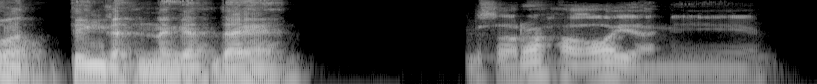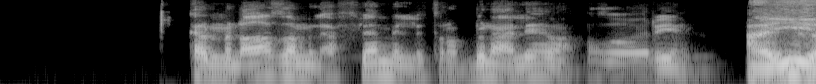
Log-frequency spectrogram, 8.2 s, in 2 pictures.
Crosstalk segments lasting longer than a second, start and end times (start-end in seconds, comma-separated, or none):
none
